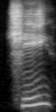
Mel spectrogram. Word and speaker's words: Qi: available on certain gadgets the current standard is called Qi spelled Qi so this is an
